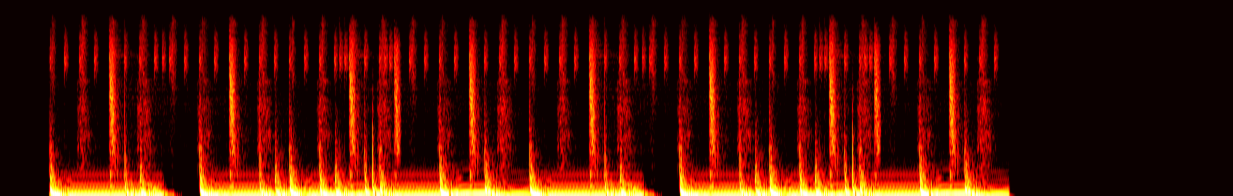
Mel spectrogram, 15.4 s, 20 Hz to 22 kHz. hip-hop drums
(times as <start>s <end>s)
0.6s 12.6s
